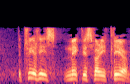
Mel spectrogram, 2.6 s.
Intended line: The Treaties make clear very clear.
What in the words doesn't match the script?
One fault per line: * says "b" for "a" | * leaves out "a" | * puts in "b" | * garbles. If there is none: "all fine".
* says "this" for "clear"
